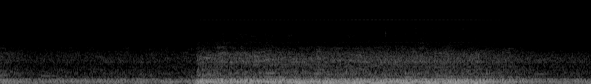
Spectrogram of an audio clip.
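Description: Steady low electrical hum with background hiss, stepping up in loudness about two seconds in.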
